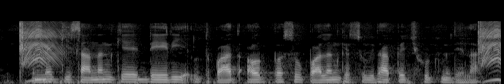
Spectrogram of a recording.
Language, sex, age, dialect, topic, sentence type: Bhojpuri, female, 36-40, Western, agriculture, statement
